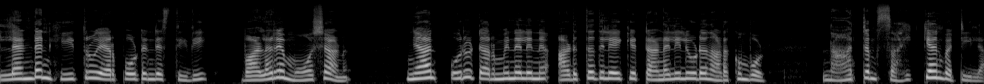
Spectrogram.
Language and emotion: Malayalam, disgusted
